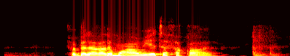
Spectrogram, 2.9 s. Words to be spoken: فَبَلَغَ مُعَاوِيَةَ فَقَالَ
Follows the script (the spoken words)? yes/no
yes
